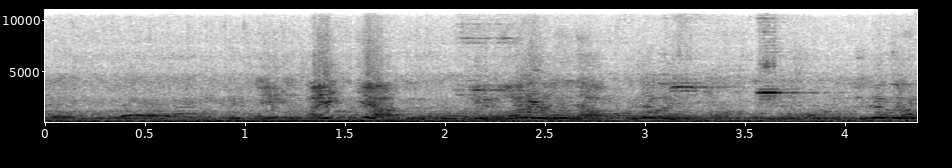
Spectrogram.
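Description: A man's voice addressing a crowd through a microphone and public-address loudspeaker, over a steady low rumble of street traffic.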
